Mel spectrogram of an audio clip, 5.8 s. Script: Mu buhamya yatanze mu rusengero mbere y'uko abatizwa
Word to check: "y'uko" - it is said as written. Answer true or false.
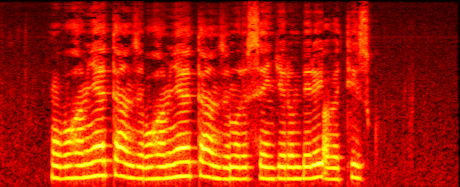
false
